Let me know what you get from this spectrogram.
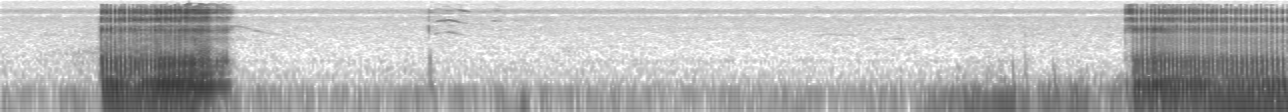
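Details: A sleeping Pekingese gives two harsh, rattling snores about five seconds apart. The second is drawn out and swells gradually, and the room is quiet between them.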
